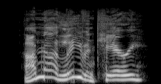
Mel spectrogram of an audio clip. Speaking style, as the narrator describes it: hollered Marty

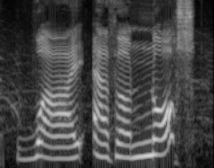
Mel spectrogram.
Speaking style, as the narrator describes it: snapped Camilla

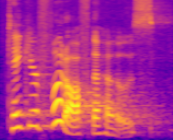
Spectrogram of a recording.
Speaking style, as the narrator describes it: he said gently

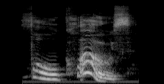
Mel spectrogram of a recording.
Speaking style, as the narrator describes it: Mama Peters chuckled

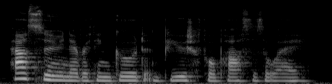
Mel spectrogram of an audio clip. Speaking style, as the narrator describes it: sighed the elf

